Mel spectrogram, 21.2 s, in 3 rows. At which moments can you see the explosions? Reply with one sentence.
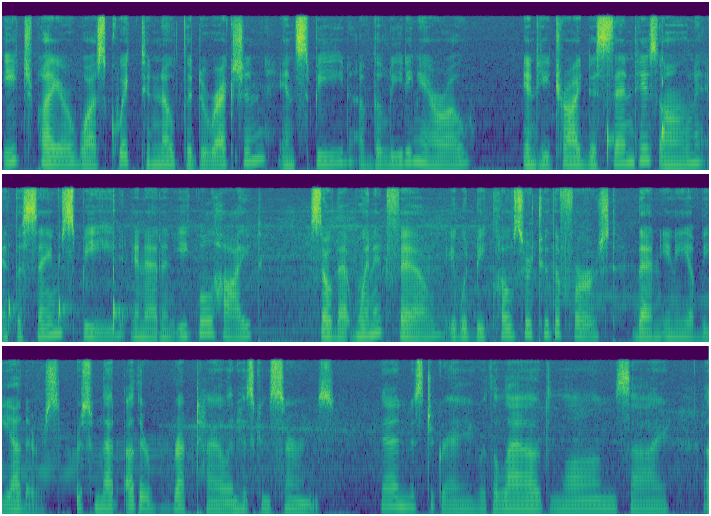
You can hear the explosions from 6.0 to 8.3 s.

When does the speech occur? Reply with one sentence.
You can hear the speech from 0.0 to 21.1 s.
